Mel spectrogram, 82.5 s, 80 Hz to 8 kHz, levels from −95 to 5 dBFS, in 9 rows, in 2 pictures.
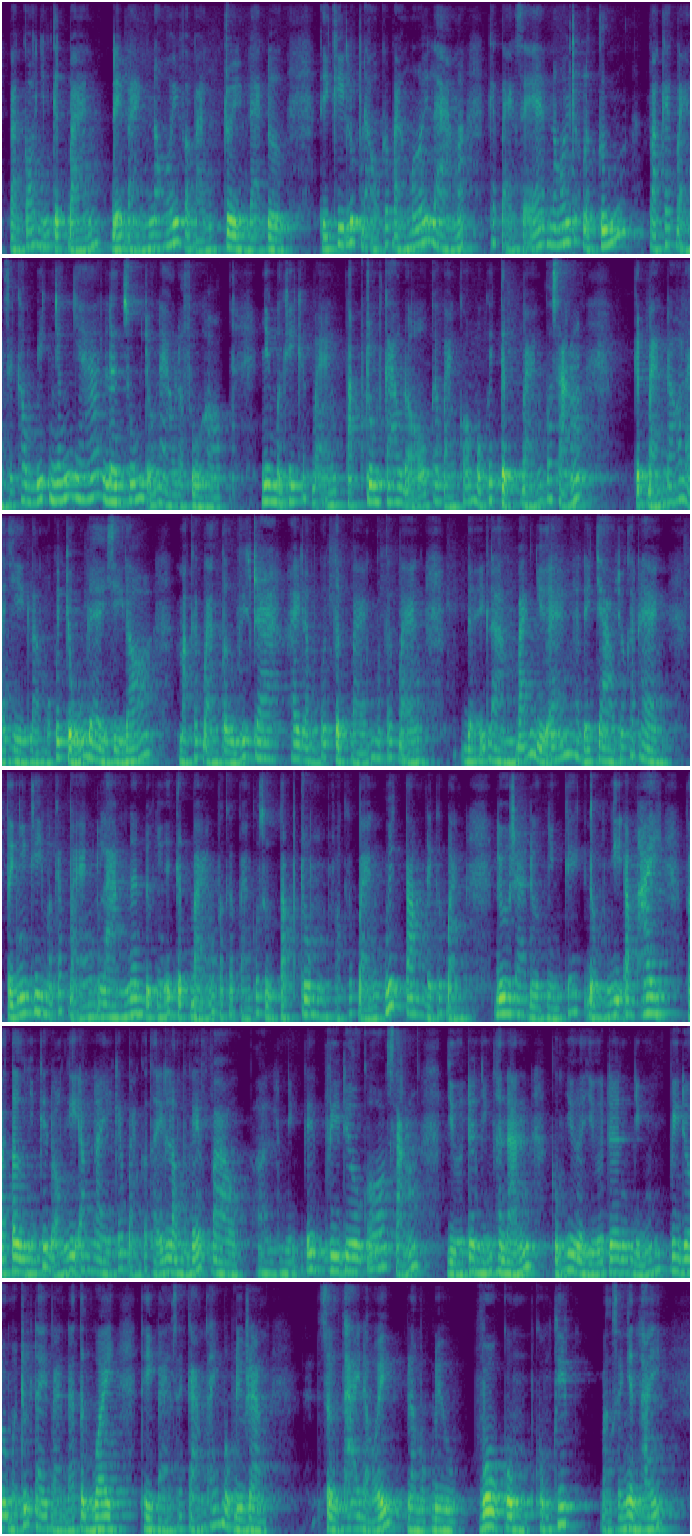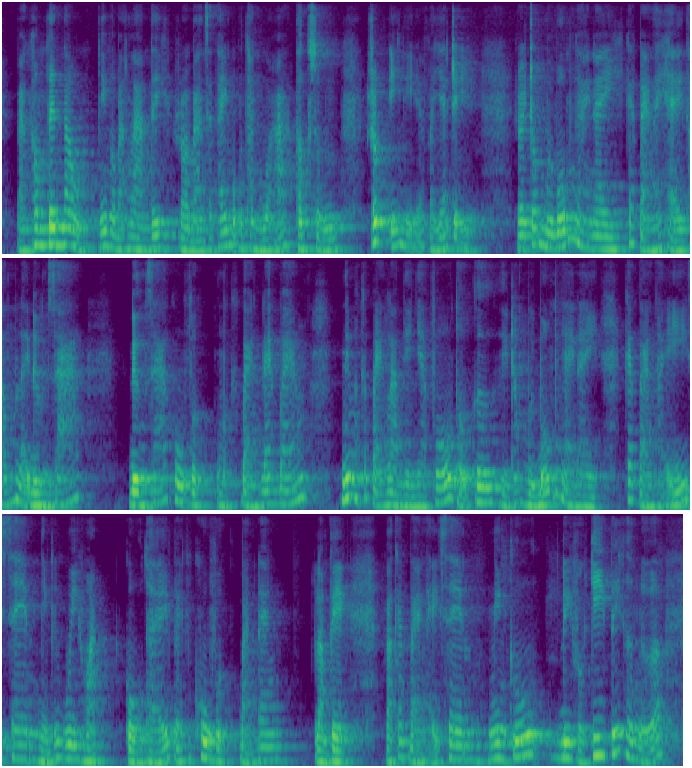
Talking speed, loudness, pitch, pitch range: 210 wpm, -27 LUFS, 155 Hz, 130-180 Hz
